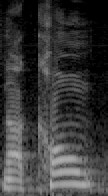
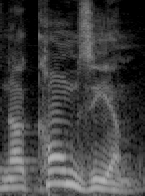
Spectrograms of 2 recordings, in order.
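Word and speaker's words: Наркомзем: It should be said, it should be pronounced Narkomzem. Instead, he says Narkomzium.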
